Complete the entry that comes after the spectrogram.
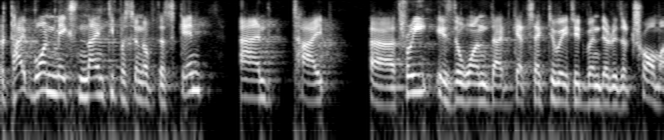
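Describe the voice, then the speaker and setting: Using lively intonation, a man speaks at a fairly high pitch. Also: fairly quick pace, very even loudness. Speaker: doctor giving a product training talk. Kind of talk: conference presentation. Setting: conference room with live audience. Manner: fast; hesitant, many fillers.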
